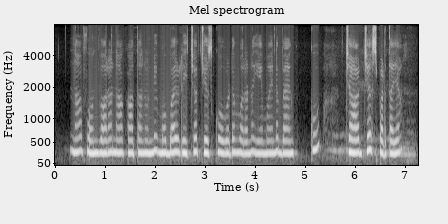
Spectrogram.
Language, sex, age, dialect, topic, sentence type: Telugu, male, 60-100, Central/Coastal, banking, question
